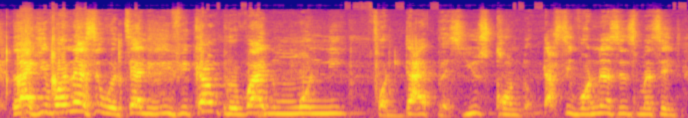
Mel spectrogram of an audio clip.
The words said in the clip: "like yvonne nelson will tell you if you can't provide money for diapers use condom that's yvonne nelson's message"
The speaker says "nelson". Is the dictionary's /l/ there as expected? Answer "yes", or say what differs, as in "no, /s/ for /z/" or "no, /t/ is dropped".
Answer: no, /l/ is dropped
